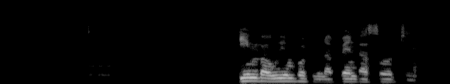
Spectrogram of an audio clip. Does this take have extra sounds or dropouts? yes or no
no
